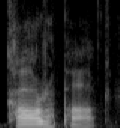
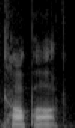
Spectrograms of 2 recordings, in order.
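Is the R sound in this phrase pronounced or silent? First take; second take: pronounced; silent. First: The R is sounded as a retroflex R. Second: The R is not sounded at all. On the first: The speaker calls it wrong. "some people use the um, the R, the retroflexive R" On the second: The speaker calls it right. "in normal English we say car park"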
